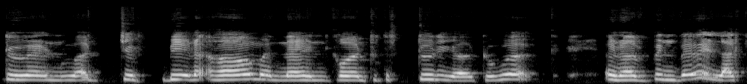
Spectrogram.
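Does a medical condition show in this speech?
Yes: cerebral palsy and deafness; cerebral palsy from birth.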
